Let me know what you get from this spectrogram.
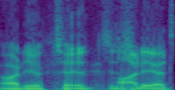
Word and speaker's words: Audio Technica: Audio Technica.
